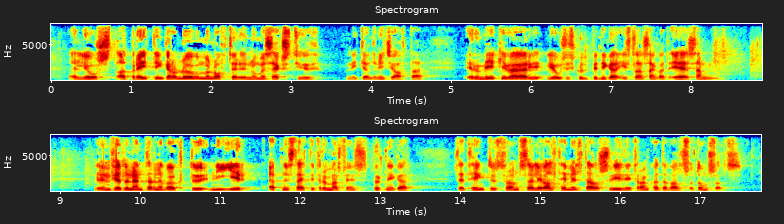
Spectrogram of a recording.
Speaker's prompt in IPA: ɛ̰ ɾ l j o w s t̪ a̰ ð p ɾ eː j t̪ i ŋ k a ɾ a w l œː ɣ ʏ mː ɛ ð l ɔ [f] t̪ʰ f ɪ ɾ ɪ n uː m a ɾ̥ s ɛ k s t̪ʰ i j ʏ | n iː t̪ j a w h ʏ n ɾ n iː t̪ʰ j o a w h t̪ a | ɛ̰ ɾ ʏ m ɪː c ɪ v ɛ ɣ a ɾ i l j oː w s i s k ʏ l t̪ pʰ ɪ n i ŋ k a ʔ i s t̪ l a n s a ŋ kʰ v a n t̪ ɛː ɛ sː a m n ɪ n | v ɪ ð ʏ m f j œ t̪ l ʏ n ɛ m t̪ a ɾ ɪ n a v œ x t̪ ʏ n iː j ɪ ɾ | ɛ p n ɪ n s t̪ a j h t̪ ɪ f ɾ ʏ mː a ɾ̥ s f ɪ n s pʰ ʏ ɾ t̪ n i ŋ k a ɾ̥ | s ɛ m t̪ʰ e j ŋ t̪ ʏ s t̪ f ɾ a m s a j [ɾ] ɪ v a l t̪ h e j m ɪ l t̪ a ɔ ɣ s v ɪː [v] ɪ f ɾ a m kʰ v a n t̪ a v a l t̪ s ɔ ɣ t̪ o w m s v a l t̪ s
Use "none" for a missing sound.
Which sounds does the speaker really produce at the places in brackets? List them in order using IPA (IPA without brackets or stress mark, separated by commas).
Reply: f, l, ð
